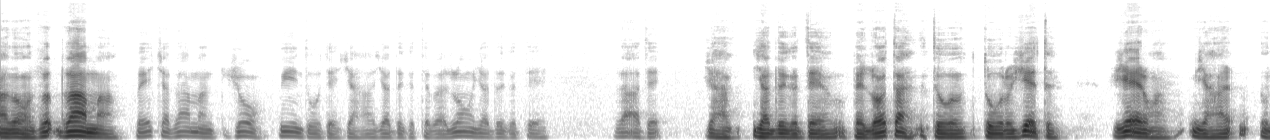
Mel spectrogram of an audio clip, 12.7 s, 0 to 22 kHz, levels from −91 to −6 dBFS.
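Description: No technical faults turn up anywhere in this speech recording. What can be heard is ordinary room noise in the background and the level shifting around 1 s and again near 6.5 s as the talker moves relative to the microphone, both part of the recording itself.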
